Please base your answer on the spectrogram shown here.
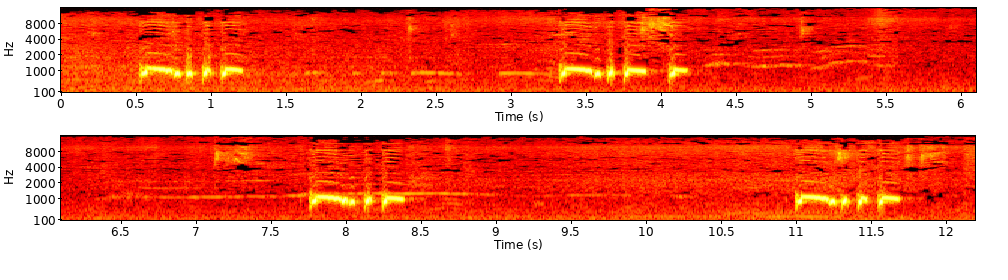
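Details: Cooing song of a local zebra dove, kept for its loud, powerful voice. Four mellow multi-note phrases come roughly every three to four seconds. Each starts with a sliding note and breaks into short bubbling notes. Faint whistles sound between phrases.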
